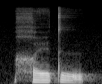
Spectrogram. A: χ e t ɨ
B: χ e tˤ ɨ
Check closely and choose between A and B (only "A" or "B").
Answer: A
